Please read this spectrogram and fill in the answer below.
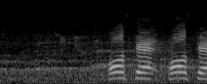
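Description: Curler shouting sweeping calls to the sweepers: four short, loud shouts in quick succession, starting about a second in.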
